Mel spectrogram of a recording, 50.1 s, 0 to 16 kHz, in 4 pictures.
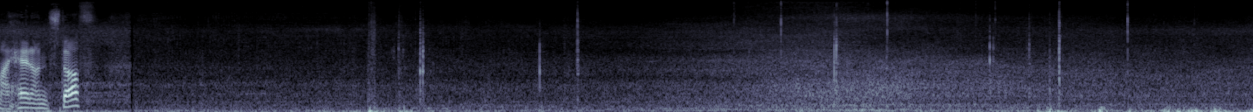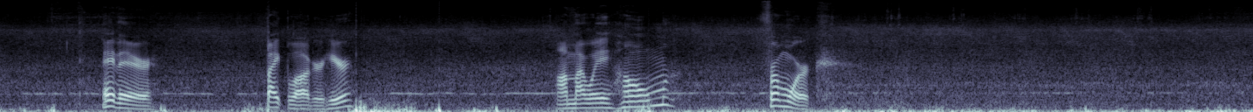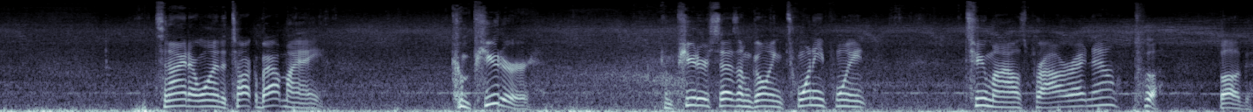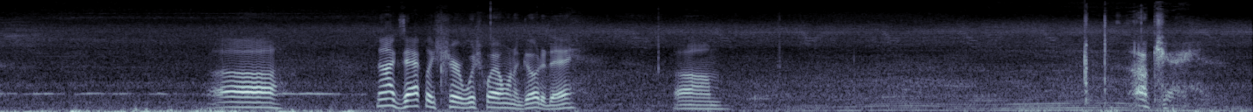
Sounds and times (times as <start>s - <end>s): Speech: 0.0s - 1.0s, 13.6s - 14.2s, 15.2s - 16.1s, 18.1s - 19.4s, 20.2s - 21.0s, 26.6s - 28.4s, 29.6s - 30.5s, 31.7s - 33.8s, 34.7s - 36.7s, 37.3s - 37.6s, 39.7s - 40.4s, 41.4s - 43.5s, 44.4s - 44.9s, 48.8s - 49.8s
Bicycle: 0.2s - 50.1s.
